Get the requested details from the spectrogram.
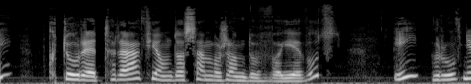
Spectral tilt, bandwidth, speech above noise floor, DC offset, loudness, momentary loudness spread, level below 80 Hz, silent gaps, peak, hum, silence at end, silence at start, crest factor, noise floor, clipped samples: -5 dB/octave; 16.5 kHz; 21 dB; under 0.1%; -18 LUFS; 12 LU; -44 dBFS; none; -2 dBFS; none; 0 s; 0 s; 18 dB; -39 dBFS; under 0.1%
